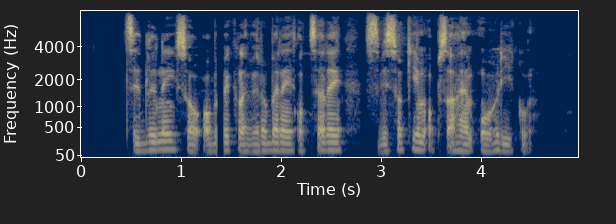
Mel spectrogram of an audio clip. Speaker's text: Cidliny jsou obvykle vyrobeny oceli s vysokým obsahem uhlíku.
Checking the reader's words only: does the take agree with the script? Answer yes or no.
yes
